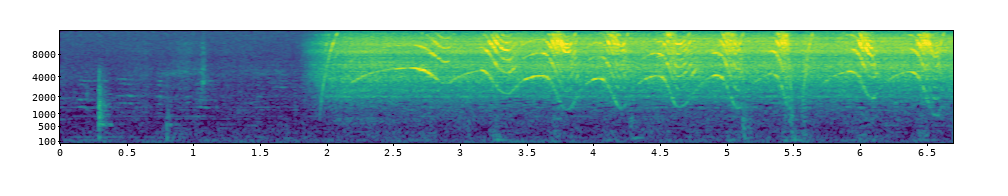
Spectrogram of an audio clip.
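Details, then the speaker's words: A high-speed handpiece with a 1.2 mm bur reduces about 2 mm off the incisal edge of a maxillary canine on a typodont model for a PFM crown prep; its high-pitched whine starts up and wavers as it cuts. "We're going to do the incisor reduction now, and we're going to reduce about 2 millimeters off the incisal edge."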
